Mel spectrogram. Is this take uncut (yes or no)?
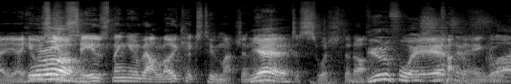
yes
